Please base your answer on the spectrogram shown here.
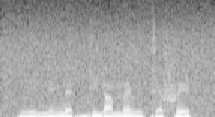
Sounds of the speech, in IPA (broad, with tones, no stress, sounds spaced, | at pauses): l i˨ n e˧ n ɛ˨ ɡ͡b i˨ j a˨ m ɛ˨ l i˨ k ɛ˨˦ f e˦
